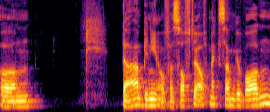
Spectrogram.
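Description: A man is talking at a moderate pace. His pitch varies in an ordinary way. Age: 20s. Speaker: entrepreneur and sales consultant. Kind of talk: interview. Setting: office.

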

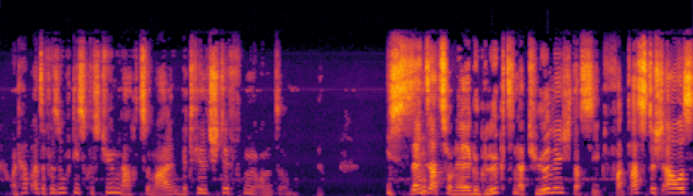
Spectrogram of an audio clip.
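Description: Speaking in a medium pitch at a moderate pace, a woman shows ordinary pitch variation and big swings in loudness. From Germany, Bonn (Rhineland). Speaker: novelist. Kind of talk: interview.

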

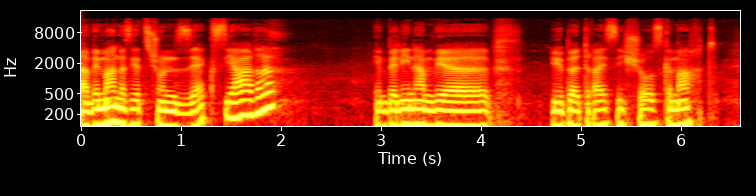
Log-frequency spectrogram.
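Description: A man speaking at a very slow pace, with long, frequent pauses and ordinary pitch variation. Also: medium pitch for a man. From Netherlands. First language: Dutch (speaking German). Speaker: event host. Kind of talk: live event hosting. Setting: stage with audience. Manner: halting, with fillers.

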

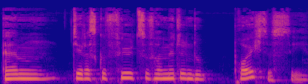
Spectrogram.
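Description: Over a silent background in a very clean recording, a woman talks at a fairly slow pace with a medium pitch and a somewhat breathy, dark, mellow tone. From Hamburg, Germany. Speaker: pop musician. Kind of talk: casual interview.

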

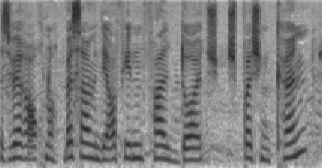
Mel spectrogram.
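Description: Over noticeable background noise, a woman speaks with a fairly high voice. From Syria. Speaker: young refugee interviewee. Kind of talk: interview. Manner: halting.

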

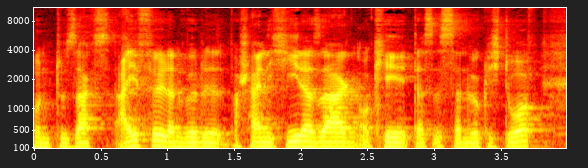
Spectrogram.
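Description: Here a man has an unremarkable speaking voice, pitched medium and moving at a moderate pace. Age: 30s. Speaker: podcast co-host. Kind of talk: casual chat.

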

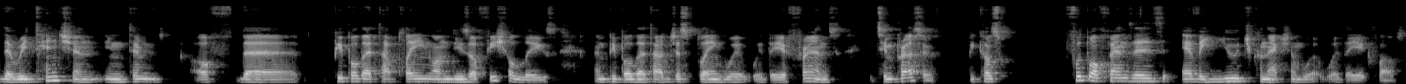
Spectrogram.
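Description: At a fairly slow pace, a man talks in a medium-pitched voice. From Portugal. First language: Portuguese. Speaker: startup founder. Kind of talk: interview.

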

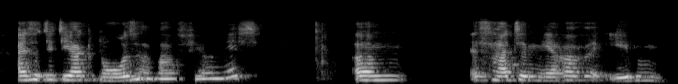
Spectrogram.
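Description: Very slow woman's voice with long, frequent pauses, a dark, mellow tone, medium pitch and lively intonation. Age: 60s. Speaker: breast cancer survivor, energy healer. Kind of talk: interview, personal testimony. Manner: hesitant, many fillers.

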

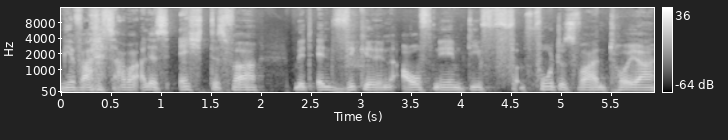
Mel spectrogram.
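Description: A man with vocal fry speaks very slowly at medium pitch, his loudness very even and his intonation fairly even. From Münster, Germany. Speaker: podcast host. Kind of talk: interview.

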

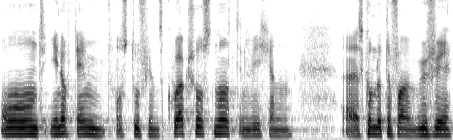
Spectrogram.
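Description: His pitch sits at a medium level and his intonation stays fairly even. The man delivers his words at a very fast pace. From Austria. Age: 30s. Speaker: chimney sweep and archer. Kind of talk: casual interview.

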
